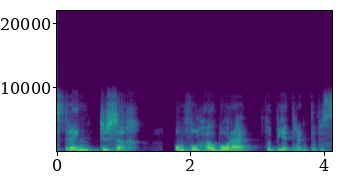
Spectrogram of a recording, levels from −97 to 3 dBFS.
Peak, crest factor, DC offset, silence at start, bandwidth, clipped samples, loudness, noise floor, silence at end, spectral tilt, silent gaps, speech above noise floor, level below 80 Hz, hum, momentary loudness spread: -8 dBFS; 20 dB; under 0.1%; 0 s; 9 kHz; under 0.1%; -27 LUFS; -77 dBFS; 0 s; -6.5 dB/octave; none; 51 dB; -72 dBFS; none; 17 LU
